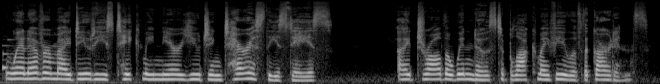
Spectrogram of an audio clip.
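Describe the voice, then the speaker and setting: Woman playing a high-voiced, gentle immortal secretary. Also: fairly even intonation, normal speed, natural voice. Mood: wistful, solemn. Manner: polite, soft-spoken, hesitant, formal. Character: gentle, earnest, ancient half-qilin female adeptus secretary. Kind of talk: video game cutscene dialogue. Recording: music under the voice. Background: background music.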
